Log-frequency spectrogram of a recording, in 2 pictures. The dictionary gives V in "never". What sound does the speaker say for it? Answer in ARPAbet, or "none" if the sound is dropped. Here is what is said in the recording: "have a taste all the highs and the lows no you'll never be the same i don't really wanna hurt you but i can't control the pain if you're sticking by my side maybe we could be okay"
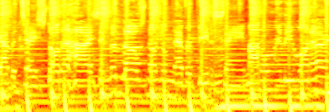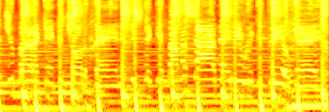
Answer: V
